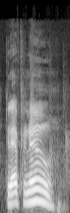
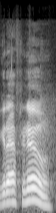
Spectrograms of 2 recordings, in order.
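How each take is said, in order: First: It is said in a plain, flat way. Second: It is said in a livelier, more energetic way.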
